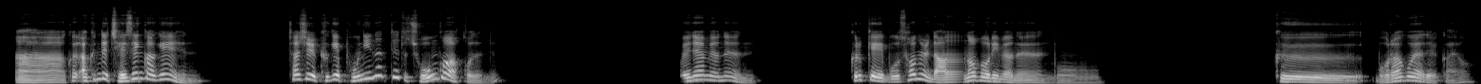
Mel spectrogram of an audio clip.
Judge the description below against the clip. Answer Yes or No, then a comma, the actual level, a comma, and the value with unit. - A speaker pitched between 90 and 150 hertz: Yes, low, 135 Hz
